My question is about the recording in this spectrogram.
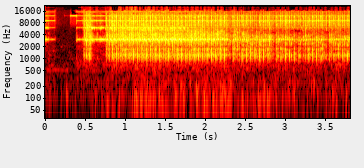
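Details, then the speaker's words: Traxxas Mini E-Revo electric RC truck at barely-pressed throttle; a high, thin whine with a fast ratchety chatter, owner unsure whether the motor or transmission is at fault or whether it is normal. "it's just that noise i also want to make sure that noise is is not something that's"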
